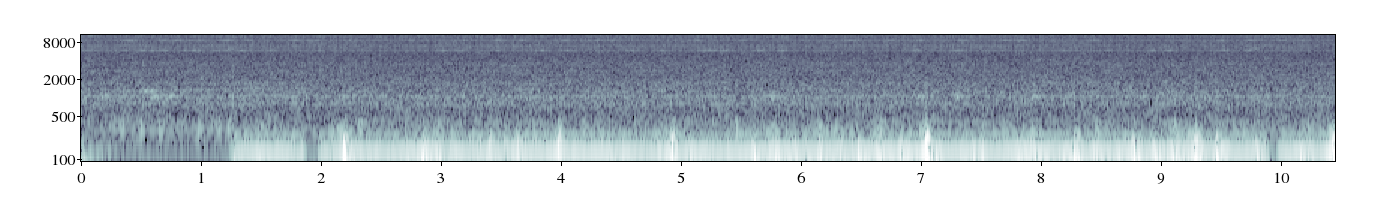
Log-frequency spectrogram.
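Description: A steady low hum with irregular soft low thumps through it.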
